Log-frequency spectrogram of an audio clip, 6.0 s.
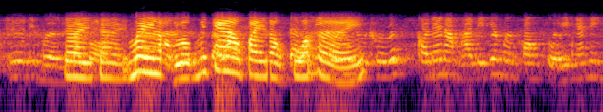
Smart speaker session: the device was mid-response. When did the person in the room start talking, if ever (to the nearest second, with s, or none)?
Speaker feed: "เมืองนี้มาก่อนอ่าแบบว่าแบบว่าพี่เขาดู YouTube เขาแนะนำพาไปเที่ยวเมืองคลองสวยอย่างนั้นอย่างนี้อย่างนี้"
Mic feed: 1 s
